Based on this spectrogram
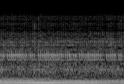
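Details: Half-HP vacuum pump evacuating a one-door refrigerator with the valve fully open, smoke from the exhaust as air is drawn out: constant low motor hum with a faint higher whine held steady; pump running smoothly while pulling down.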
